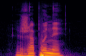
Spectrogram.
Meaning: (noun) the Japanese language; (adjective) Japanese
- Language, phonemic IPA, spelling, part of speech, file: French, /ʒa.pɔ.nɛ/, japonais, noun / adjective, Fr-japonais.ogg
